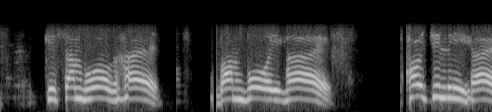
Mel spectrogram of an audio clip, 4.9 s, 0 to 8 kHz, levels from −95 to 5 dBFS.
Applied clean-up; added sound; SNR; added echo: none; none; none; none.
